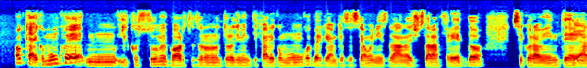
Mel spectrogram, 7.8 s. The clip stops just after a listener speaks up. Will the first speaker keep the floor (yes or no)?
yes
